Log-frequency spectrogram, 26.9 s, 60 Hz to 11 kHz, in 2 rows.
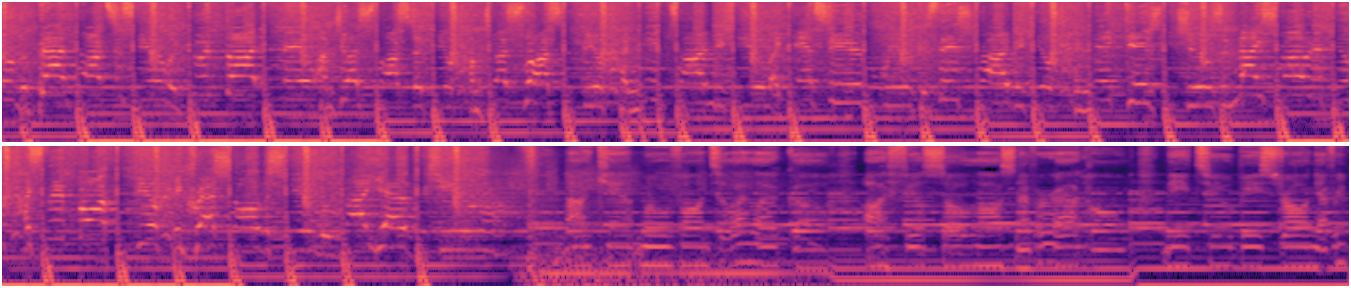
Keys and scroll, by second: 8.4 shift+/.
